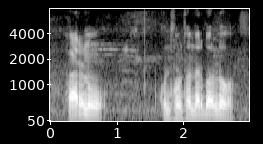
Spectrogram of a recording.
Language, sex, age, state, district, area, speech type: Telugu, male, 30-45, Telangana, Jangaon, rural, spontaneous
